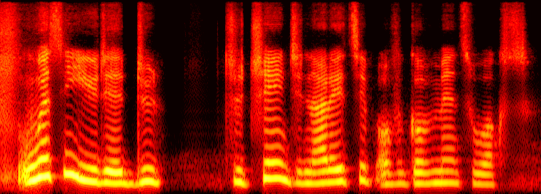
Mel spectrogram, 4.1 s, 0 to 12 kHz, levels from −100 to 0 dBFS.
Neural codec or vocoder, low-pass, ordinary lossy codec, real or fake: codec, 24 kHz, 0.5 kbps, DualCodec; none; none; fake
